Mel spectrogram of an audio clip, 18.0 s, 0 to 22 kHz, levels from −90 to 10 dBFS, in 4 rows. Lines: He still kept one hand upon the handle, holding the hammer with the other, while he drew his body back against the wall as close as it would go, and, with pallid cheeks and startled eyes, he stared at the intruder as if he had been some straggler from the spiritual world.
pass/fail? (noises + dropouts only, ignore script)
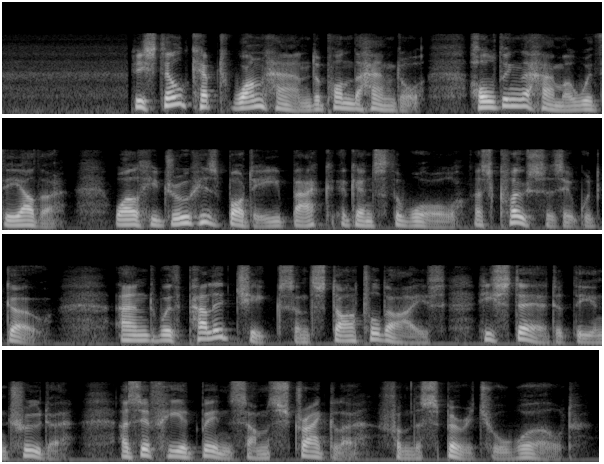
pass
